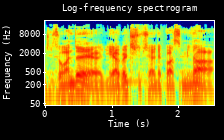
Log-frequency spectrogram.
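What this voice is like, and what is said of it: Imitates another person's voice. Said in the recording (Korean): “성대모사 되게 잘하신다.”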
